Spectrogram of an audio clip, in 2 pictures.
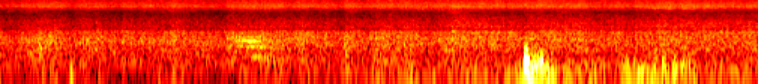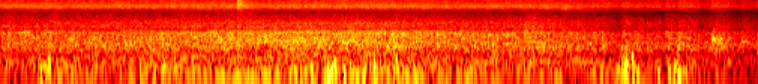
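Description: Wind gusts outdoors and rustles the leaves of the trees.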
